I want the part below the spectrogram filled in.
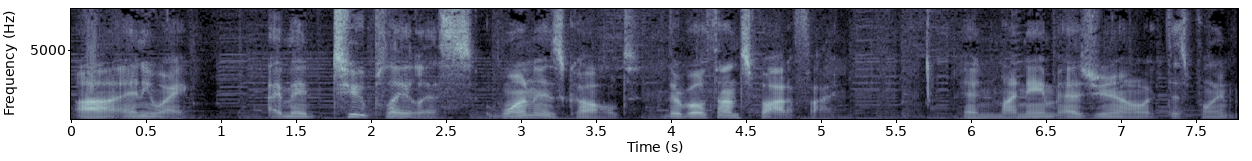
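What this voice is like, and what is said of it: Midwestern accent, low humming voice. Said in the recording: “my Midwestern accent that operates in my voice that is like the hum of a college refrigerator”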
